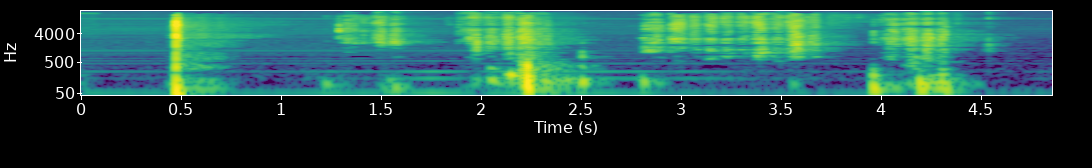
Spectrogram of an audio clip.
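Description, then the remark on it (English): A pen scratches across paper in short, uneven strokes after a sharp tap, with brief pauses between bursts of writing. It is fairly quiet, with no voices. “Does anybody still have the patience to mark paper with their own handwriting?”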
